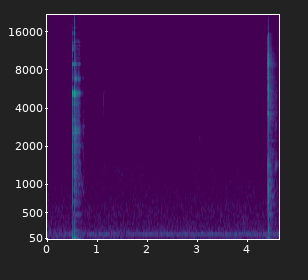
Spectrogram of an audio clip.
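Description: Two bright glass clinks in a toast, each a sharp ringing tap, spaced several seconds apart over a quiet room with a low steady hum and no talking.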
